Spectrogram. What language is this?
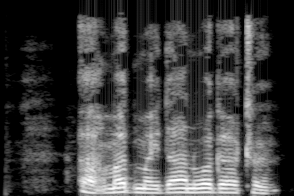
Pashto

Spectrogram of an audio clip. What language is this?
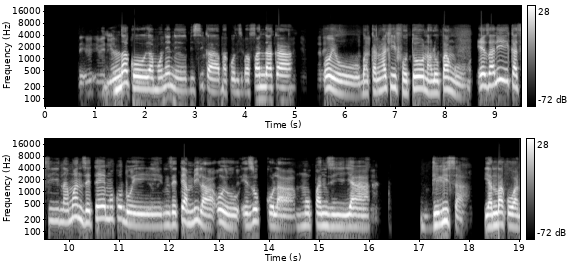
Lingala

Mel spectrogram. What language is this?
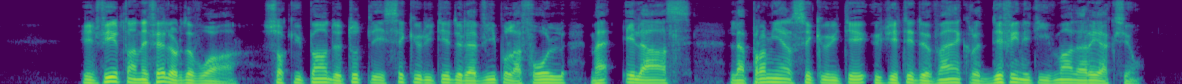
French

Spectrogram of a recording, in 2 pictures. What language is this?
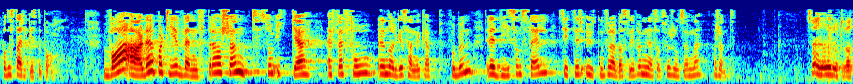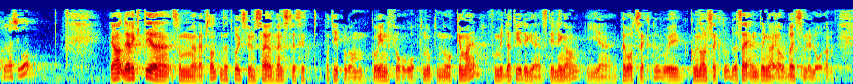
Norwegian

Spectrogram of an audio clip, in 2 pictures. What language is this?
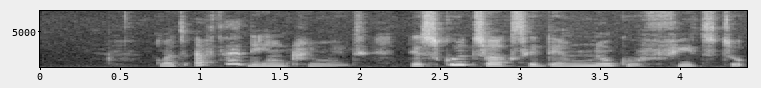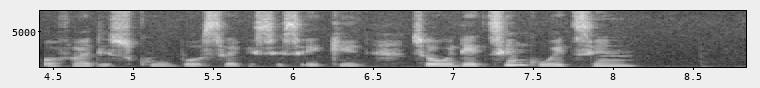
Nigerian Pidgin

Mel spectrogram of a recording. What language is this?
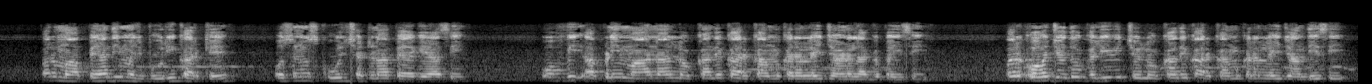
Punjabi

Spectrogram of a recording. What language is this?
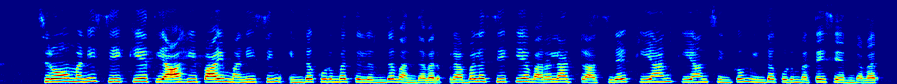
Tamil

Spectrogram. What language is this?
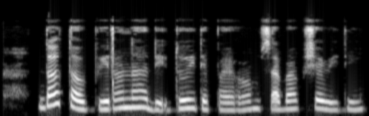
Pashto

